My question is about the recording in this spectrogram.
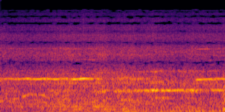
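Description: Motorbike engine running with road and wind noise as the rider slows down, with a steady high whine that steps down in pitch about halfway through.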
